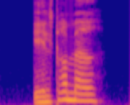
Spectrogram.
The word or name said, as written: ældremad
